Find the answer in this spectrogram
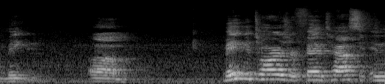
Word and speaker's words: Maton: The name of his guitar was originally Maton, which is now pronounced Maton.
